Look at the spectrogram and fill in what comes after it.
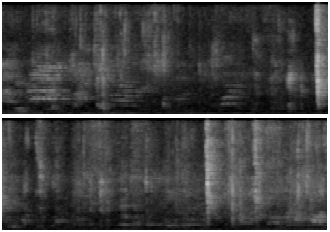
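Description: Close-up wet chewing and mouth sounds of someone eating shrimp in sambal with her fingers, followed by sharp crisp crackles as fresh curly lettuce leaves are pulled apart by hand, one about three seconds in and a quick cluster a couple of seconds later.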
